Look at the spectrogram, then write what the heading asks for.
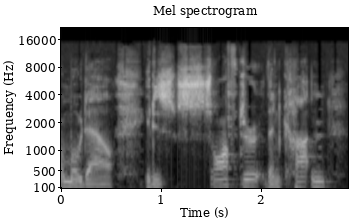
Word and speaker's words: Modal: the sun stuff lensing micro modal rhymes with pal micro modal it is softer than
